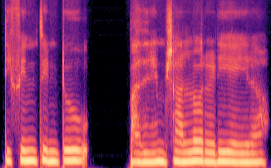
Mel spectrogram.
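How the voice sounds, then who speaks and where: Woman doing a stubborn young husband, blunt, dark low voice, close dry read. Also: level tone, brisk, smooth, dry recording, close to an everyday voice. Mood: curt. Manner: curt, scolding.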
